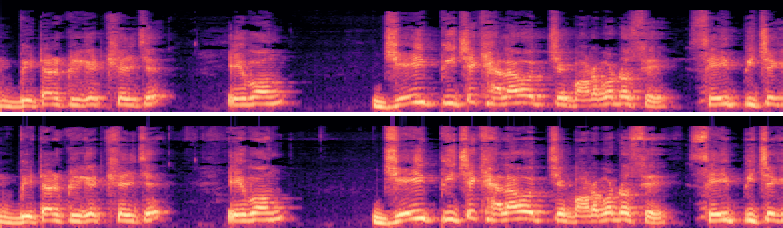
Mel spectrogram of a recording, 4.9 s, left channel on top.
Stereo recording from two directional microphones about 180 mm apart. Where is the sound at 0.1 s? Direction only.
45° right (ahead or behind).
